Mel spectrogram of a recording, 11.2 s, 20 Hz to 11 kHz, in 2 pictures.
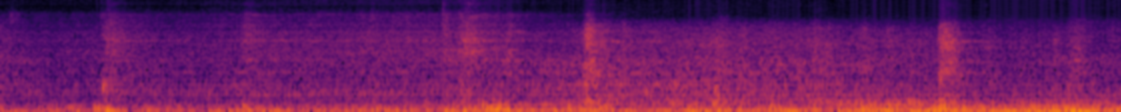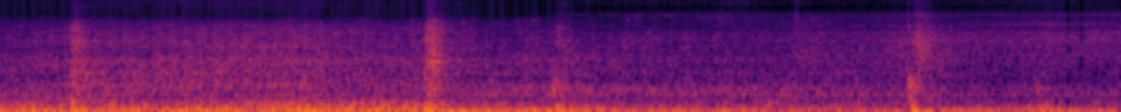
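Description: Class 143 Pacer diesel railbus passing close by: a steady diesel rumble with sharp clacks of its wheels over the rail joints every second or two, loudest about halfway through.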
